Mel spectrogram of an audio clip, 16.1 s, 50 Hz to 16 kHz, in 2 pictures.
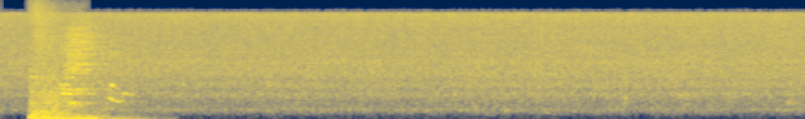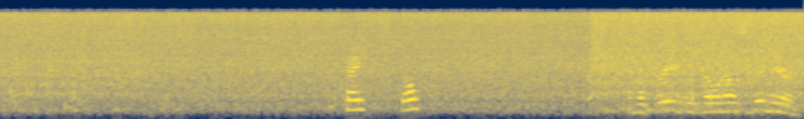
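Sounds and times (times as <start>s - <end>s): waterfall rushing: 0.0s - 2.0s, 13.9s - 16.0s.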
